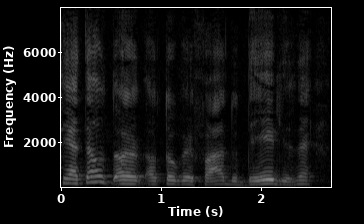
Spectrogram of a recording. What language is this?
Portuguese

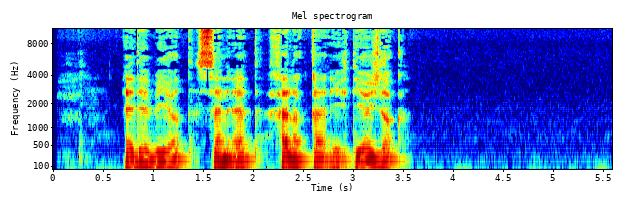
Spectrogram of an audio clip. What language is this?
Uyghur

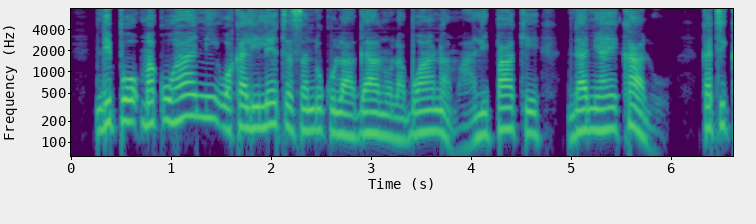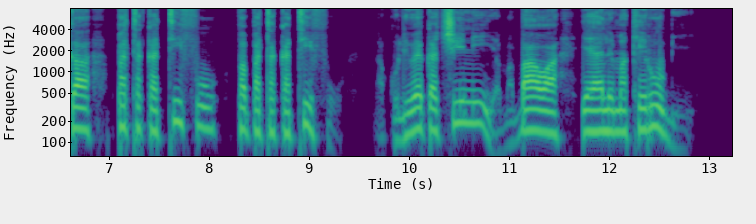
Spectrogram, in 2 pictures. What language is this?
Swahili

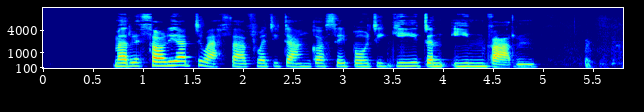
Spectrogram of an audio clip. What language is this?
Welsh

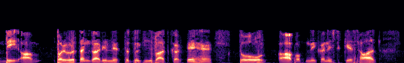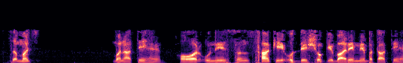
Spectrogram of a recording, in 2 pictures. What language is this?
Hindi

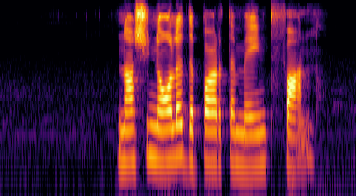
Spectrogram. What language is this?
Afrikaans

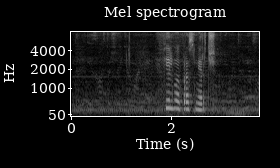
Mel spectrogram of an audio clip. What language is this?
Russian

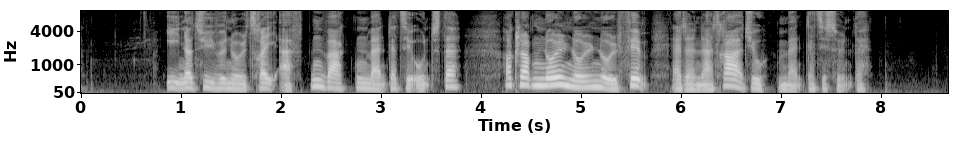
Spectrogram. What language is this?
Danish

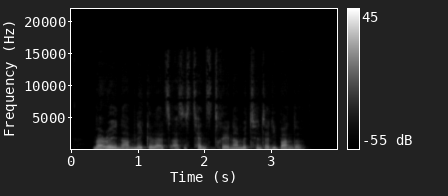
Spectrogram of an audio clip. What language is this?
German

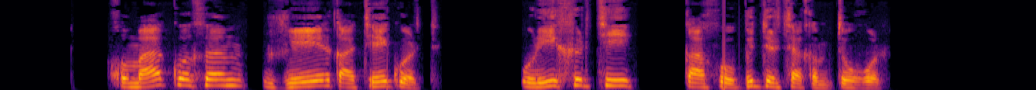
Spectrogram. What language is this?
Kabardian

